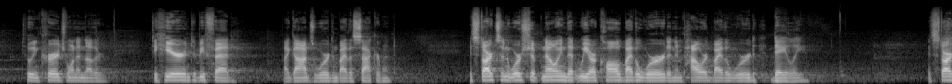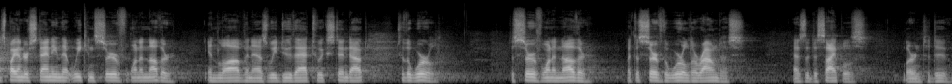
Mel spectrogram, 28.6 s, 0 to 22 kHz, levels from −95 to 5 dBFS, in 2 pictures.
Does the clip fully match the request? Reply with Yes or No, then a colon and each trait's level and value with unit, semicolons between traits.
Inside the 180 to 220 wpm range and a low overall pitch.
No: average, 155 wpm; low, 115 Hz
